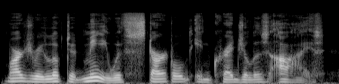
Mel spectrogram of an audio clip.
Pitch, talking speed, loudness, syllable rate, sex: 115 Hz, 140 wpm, -19 LUFS, 4.9 syllables/s, male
